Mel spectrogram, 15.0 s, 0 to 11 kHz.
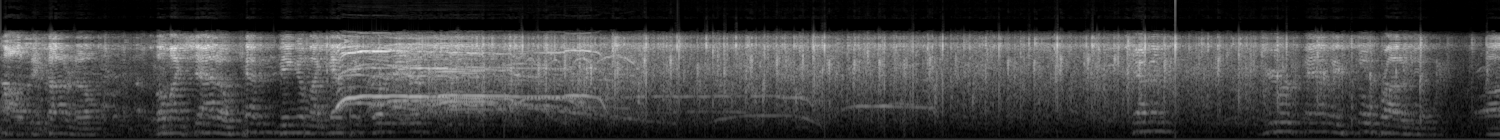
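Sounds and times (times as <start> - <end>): audience clapping: 3.1 - 15.0
audience cheering and whooping: 3.2 - 10.4.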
